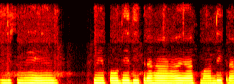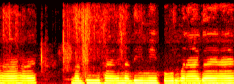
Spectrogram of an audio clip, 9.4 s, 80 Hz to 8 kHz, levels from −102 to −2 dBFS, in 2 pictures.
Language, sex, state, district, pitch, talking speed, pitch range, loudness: Hindi, female, Bihar, Purnia, 220 Hz, 110 wpm, 220-225 Hz, -17 LUFS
